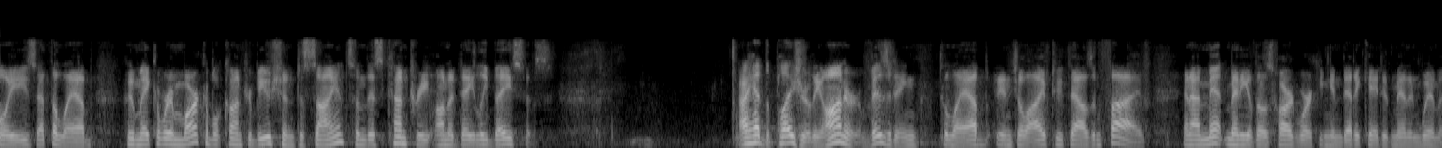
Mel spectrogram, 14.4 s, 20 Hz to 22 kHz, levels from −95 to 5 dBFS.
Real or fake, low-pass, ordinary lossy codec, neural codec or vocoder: real; 7.2 kHz; Opus, 32 kbps; none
